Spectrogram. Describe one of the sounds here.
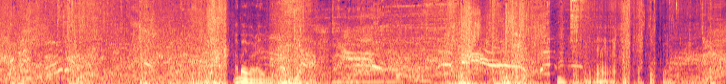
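Wet flesh squelches and tears.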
